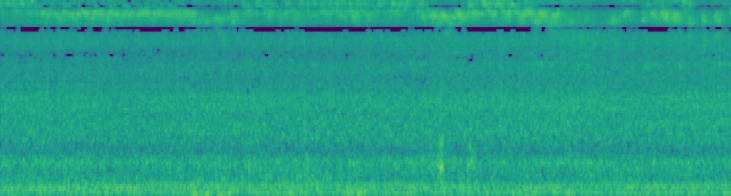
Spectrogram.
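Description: Motorized HO scale model railroad turntable turning, its drive running steadily, with one light click about four and a half seconds in.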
